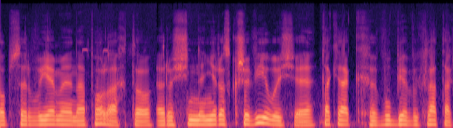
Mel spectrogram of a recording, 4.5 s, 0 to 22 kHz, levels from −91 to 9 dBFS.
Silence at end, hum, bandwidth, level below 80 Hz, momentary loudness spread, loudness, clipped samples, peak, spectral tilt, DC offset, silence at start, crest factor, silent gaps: 0 s; none; 14.5 kHz; -52 dBFS; 4 LU; -13 LUFS; under 0.1%; 0 dBFS; -6.5 dB/octave; under 0.1%; 0 s; 12 dB; none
